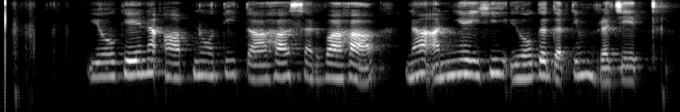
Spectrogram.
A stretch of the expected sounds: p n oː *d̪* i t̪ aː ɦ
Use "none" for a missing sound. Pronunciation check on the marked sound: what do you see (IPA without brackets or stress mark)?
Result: t̪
